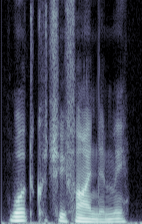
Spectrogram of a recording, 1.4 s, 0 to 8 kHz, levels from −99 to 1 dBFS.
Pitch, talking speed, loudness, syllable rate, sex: 110 Hz, 255 wpm, -16 LUFS, 5.4 syllables/s, male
